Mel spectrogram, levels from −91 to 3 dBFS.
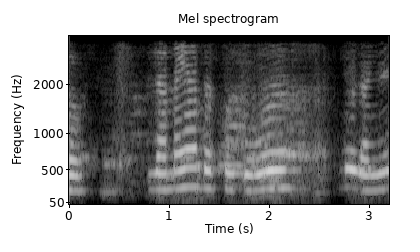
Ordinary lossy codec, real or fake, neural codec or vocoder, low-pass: none; fake; codec, 32 kHz, 1.9 kbps, SNAC; 3.6 kHz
